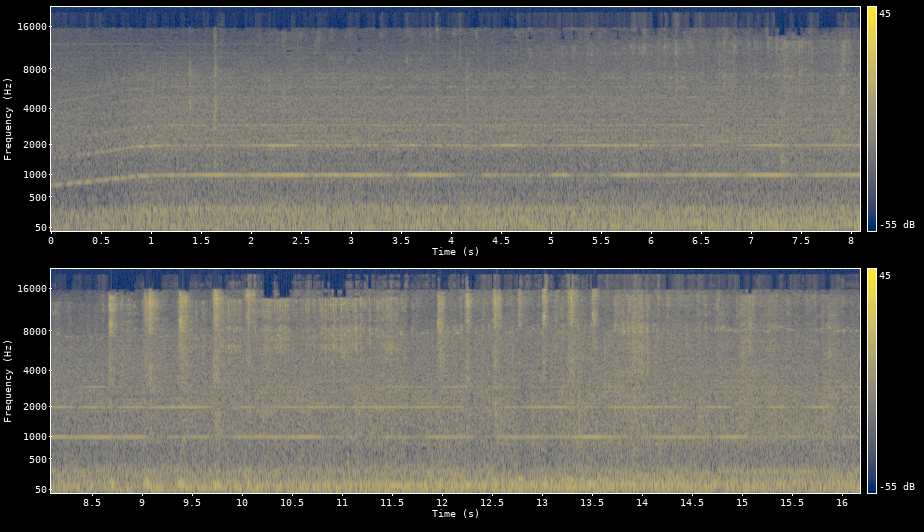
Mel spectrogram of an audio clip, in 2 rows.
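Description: Airliner engines spool up for takeoff in Microsoft Flight Simulator 2020, a loud continuous roar with a steady high whine that holds throughout, no voices.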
